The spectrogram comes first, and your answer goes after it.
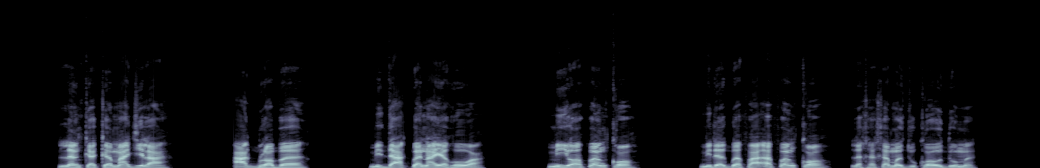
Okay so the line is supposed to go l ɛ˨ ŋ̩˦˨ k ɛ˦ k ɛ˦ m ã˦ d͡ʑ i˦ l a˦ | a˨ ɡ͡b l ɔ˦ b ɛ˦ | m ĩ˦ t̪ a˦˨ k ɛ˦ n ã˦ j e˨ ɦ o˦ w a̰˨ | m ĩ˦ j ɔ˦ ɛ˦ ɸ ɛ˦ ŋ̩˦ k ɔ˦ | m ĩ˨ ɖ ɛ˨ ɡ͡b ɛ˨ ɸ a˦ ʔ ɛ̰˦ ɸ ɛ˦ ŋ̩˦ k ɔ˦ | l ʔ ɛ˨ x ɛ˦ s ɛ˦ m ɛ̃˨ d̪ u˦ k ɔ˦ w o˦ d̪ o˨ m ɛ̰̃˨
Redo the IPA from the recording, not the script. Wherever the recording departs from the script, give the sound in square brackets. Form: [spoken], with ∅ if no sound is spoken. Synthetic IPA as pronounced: l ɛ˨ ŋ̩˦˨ k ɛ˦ k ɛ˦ m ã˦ d͡ʑ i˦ l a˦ | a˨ ɡ͡b l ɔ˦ b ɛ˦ | m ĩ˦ [d̪] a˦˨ [k͡p] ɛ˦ n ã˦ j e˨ ɦ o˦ w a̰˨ | m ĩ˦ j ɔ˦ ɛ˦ ɸ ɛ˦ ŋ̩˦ k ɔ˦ | m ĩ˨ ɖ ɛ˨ ɡ͡b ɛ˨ ɸ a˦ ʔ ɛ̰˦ ɸ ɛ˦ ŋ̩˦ k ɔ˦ | l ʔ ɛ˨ x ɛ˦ [x] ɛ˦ m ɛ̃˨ d̪ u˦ k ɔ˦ w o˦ d̪ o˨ m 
